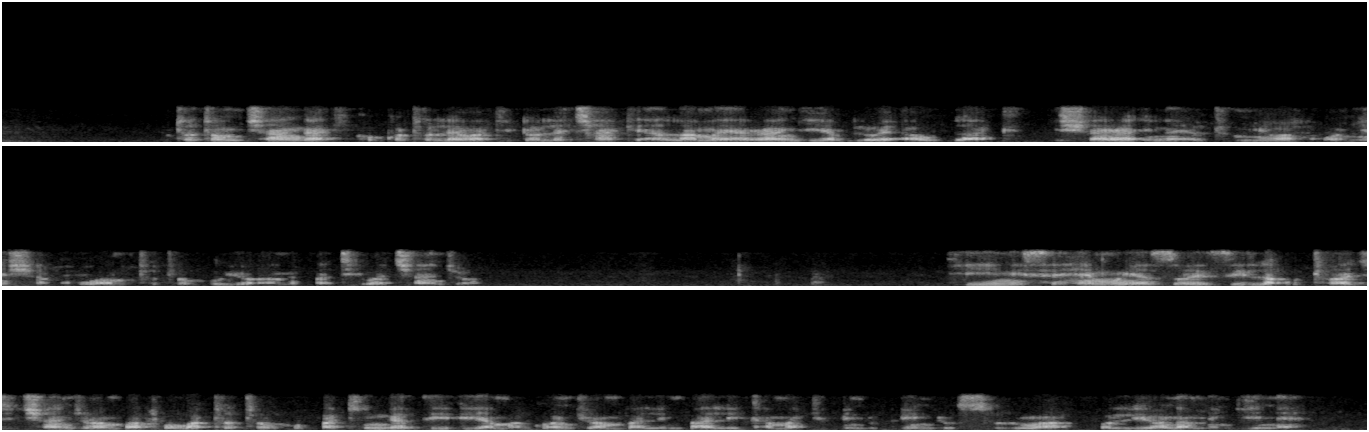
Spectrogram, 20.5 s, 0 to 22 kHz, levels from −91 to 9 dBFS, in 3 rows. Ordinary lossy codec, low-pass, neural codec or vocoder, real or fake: Opus, 24 kbps; 5.4 kHz; vocoder, 22.05 kHz, 80 mel bands, HiFi-GAN; fake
